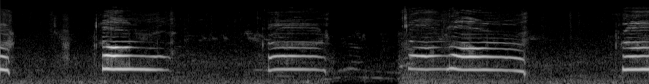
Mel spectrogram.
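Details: Domestic cat meowing: clear, drawn-out tonal meows, each about half a second to a second long, with rich harmonics and a slight downward bend, repeated several times with short quiet gaps between calls.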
